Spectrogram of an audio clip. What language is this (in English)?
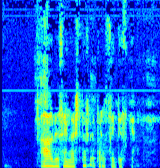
Basque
